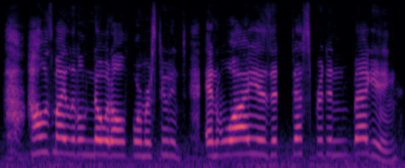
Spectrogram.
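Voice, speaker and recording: A smug old mentor in an audio drama, grumpy and teasing. His voice is bright and raised, with slow, theatrical, gloating phrasing. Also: high-pitched, fairly even intonation, highs cut off.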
